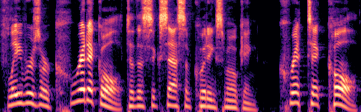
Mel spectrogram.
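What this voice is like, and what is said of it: Usual voice. Nothing is said of it.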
